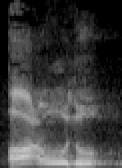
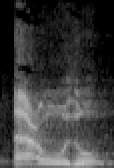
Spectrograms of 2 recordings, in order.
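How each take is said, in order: No difference in how they are said.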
